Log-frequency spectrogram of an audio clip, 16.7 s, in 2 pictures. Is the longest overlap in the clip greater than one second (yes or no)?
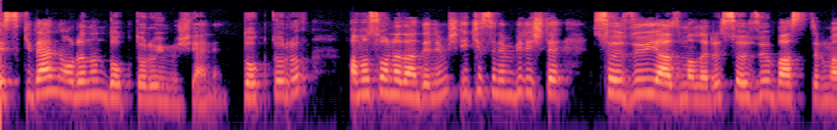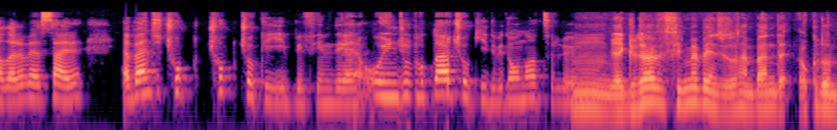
no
